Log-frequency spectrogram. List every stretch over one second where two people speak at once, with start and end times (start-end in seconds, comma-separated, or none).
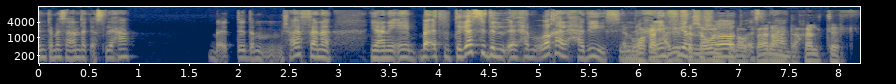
5.8-7.5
